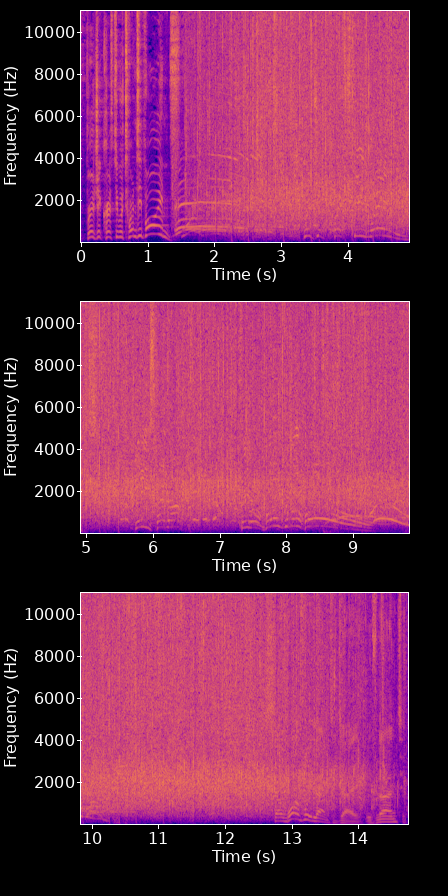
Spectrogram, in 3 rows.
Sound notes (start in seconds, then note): 3.9 cheers and applause; 11.0 cheers and applause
